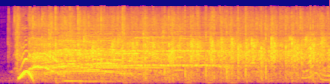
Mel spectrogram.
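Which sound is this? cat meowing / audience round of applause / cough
audience round of applause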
